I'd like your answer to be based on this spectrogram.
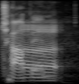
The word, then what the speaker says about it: Chopin: He plays some Chopin. Is that how you pronounce it? – Yeah. Chopin.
